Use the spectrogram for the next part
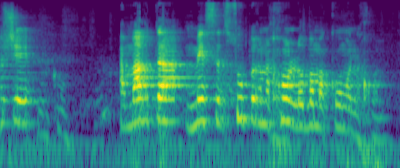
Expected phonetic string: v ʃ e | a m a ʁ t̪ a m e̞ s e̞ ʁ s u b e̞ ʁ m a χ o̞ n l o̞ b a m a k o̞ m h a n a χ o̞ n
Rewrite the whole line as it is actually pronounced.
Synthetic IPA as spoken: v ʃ e | a m a ʁ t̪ a m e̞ s e̞ ʁ s u p e̞ ʁ n a χ o̞ n l o̞ b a m a k o̞ m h a n a χ o̞ n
